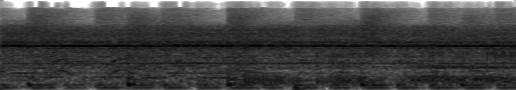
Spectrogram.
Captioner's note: squeaking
